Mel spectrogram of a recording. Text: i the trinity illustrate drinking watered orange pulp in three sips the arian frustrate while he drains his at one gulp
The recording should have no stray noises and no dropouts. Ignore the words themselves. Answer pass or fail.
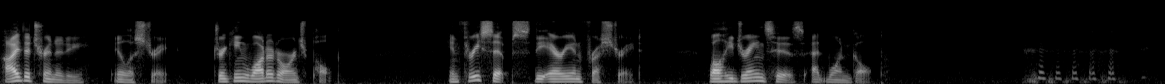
fail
